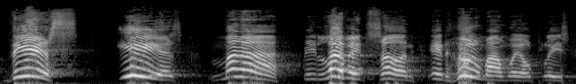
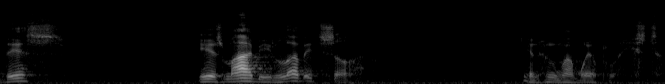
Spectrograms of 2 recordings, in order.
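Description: First: Very loud, high, each word stretched out; God's loudest voice. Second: Soft, slow words fading to a near whisper; hushed, measured divine pronouncement; God speaking from heaven. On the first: God to the entire world at the resurrection, loudest voice. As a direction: thunder it out slowly, word by word. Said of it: "said it with the loudest voice". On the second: God the Father speaks at the baptism of Jesus, hushed. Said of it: "God the Father spoke from heaven". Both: Acted.

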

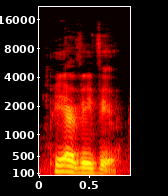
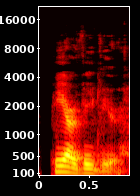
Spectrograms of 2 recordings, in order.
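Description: First: Said in the usual way. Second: Says "P R V" instead of POV; "P R V view", R for O. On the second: Shown as a demonstration. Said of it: "this is P R V view".

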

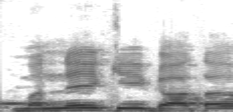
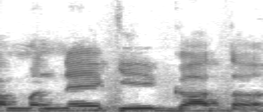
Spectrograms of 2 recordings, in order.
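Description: First: ਗਤ said lightly with a single t; soft pronunciation. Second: ਗਤ said heavily with a doubled t; hard, doubled consonant. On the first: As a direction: keep ਗਤ loose, no doubled t. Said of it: "ਪੋਲਾ ਉਚਾਰਨ ਕਰਨਾ ਹੈ". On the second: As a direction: tighten ਗਤ onto a hard double t. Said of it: "ਅੱਧਕ ਦੇ ਨਾਲ ਉਚਾਰਨ ਨਹੀਂ ਕਰਨਾ". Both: Shown as a demonstration.

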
